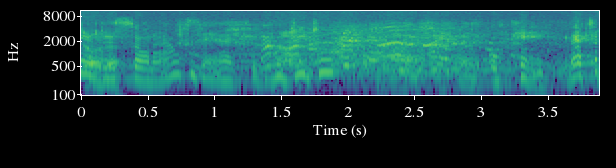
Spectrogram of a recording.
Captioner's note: chatter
